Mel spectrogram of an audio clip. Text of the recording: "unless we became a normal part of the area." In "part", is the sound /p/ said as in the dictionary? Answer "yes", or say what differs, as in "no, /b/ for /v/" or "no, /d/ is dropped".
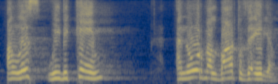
no, /b/ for /p/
